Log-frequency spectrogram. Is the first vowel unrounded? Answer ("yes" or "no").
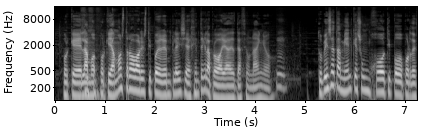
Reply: no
